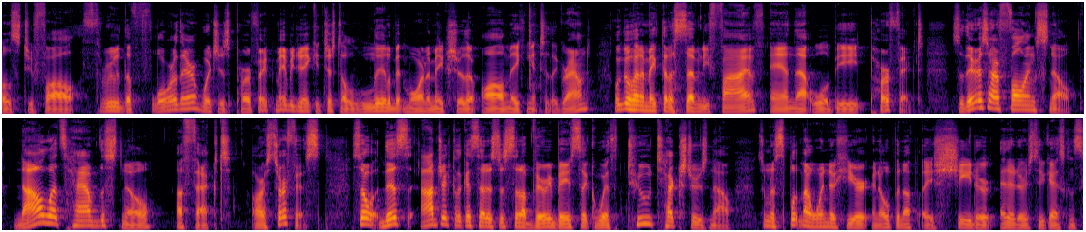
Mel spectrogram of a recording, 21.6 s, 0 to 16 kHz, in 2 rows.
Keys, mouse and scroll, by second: 3.0 click, 5.9 click, 7.4-7.7 scroll down 4, 7.7 middle click, 8.4-8.7 scroll up 3, 9.9-10.3 scroll up 2, 10.9-12.9 scroll down 2, 12.9 click, 13.7 shift+middle click, 14.8-15.4 scroll down 1, 15.4 scroll up 2, 17.5 click, 19.5 click.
